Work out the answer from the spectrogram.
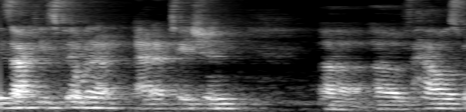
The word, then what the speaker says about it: Miyazaki: Uh in 2004, Housewoman Castle was adapted into an acclaimed animated film by Hayo Mizaki Miyazaki, further expanding her global audience.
